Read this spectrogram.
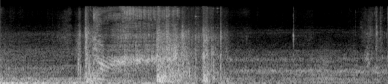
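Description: A body thuds onto a hard floor.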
